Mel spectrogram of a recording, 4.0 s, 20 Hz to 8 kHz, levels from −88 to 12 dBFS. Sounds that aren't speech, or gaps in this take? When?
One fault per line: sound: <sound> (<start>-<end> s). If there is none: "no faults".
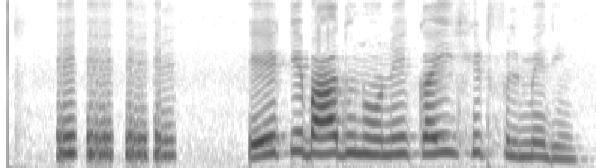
sound: laugh (0.4-1.2 s)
